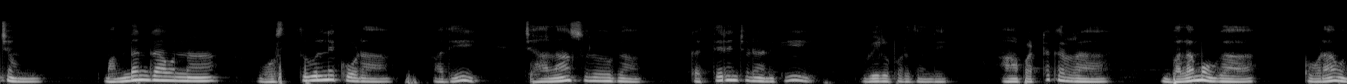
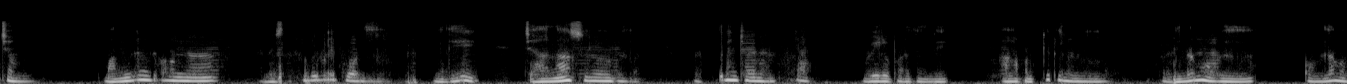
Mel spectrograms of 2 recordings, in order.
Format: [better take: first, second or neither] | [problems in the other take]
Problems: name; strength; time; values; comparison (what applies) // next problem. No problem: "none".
first | noise reduction (neural diffusion model UNIVERSE++)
